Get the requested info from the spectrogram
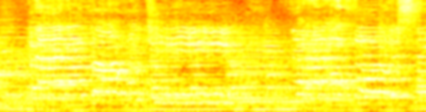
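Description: Musical-theatre duet: a man and a woman singing together, with long held notes.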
